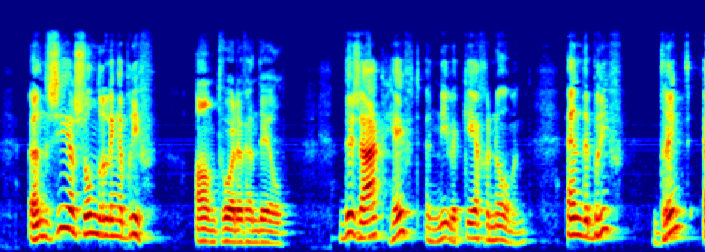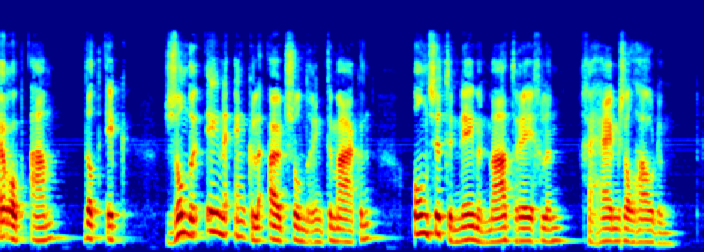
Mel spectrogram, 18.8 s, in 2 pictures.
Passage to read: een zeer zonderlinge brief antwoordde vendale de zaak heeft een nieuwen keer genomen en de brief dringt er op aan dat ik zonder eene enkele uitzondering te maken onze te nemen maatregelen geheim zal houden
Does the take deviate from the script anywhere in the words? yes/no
no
